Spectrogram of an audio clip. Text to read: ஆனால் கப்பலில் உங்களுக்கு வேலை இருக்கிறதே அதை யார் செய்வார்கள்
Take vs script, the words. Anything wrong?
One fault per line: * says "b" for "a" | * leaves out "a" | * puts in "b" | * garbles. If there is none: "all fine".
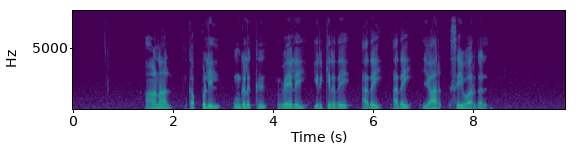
* puts in "அதை"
